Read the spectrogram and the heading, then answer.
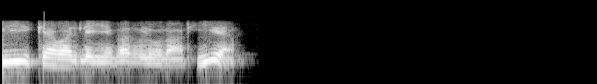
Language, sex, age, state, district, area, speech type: Dogri, male, 30-45, Jammu and Kashmir, Reasi, rural, conversation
